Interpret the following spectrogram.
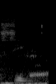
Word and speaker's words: Siegel: Same pronunciation, different. He calls it Seagal, but it's actually Siegel, right?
